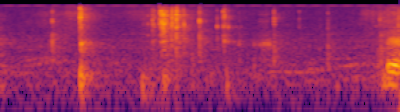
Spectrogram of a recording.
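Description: Makeup items being picked up and handled: a few sharp clicks and light clatter in the first second, then quieter rustling.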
